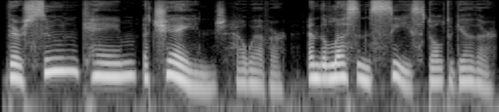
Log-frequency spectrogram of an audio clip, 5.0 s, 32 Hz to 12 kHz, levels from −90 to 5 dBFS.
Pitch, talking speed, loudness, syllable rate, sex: 175 Hz, 130 wpm, -18 LUFS, 4.4 syllables/s, female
